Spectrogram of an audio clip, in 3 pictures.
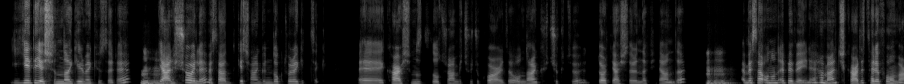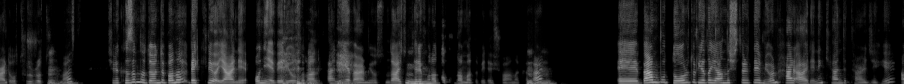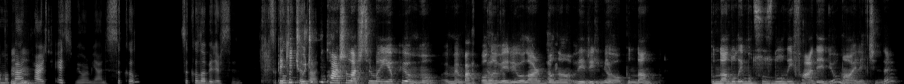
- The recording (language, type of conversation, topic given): Turkish, podcast, Sence çocuk yetiştirirken en önemli değerler hangileridir?
- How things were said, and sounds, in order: tapping; chuckle; other background noise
